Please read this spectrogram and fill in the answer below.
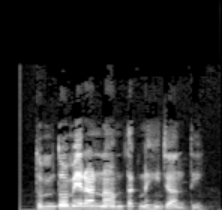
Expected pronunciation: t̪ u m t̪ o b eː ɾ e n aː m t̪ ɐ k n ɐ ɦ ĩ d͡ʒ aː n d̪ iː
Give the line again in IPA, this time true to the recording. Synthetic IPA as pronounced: t̪ ʊ m t̪ o m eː ɾ a n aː m t̪ ɐ k n ɐ ɦ ĩ d͡ʒ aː n t̪ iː

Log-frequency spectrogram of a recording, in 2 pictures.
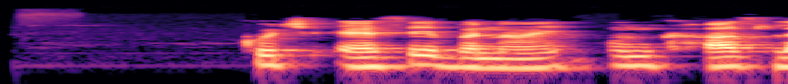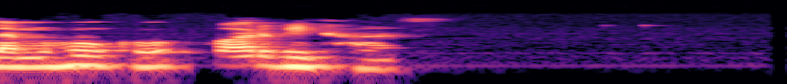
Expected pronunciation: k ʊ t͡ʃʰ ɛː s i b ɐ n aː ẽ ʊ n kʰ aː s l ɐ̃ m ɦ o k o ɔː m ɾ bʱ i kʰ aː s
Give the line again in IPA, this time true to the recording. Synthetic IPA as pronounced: k ʊ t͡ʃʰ ɛː s e b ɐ n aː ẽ ʊ n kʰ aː s l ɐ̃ m ɦ õ k o ɔː ɾ bʱ i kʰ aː s

